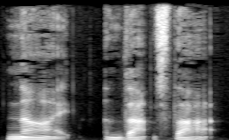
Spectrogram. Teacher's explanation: a loss of T's in final positions in words like night and that's that, where you get a soft glottal stop instead.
